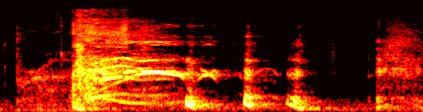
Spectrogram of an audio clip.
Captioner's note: laughs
